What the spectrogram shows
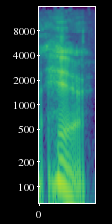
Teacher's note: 在英国呢，他们可能就会舌根稍微低一点发 here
